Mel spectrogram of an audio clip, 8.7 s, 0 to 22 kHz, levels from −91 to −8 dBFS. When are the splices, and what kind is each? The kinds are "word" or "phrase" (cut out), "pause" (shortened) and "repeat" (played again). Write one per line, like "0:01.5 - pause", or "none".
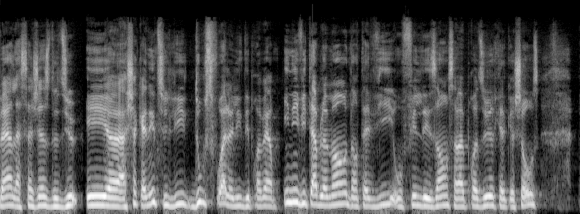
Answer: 0:01.2 - pause
0:04.2 - pause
